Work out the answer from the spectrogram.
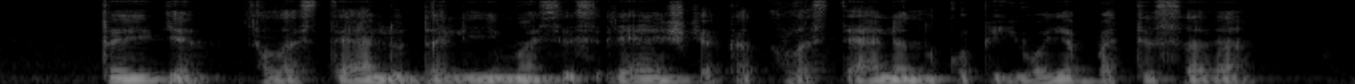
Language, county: Lithuanian, Šiauliai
